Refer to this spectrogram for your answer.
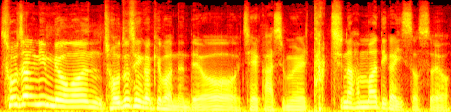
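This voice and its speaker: The man's voice is fairly high and moves at a moderate pace. Very wide pitch swings mark his speech. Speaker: announcer co-host. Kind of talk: casual radio chat. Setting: radio studio.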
